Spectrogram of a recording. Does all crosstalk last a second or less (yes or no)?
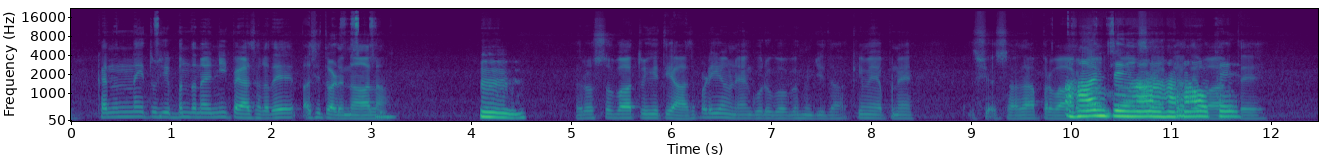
no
